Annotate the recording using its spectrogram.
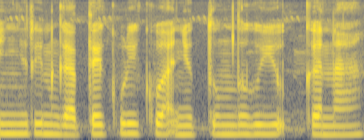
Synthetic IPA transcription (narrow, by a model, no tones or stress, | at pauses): iɲɾinɡat̪ɛkuɽikuaʔɲut̪umd̪ɔɦujuʔkana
